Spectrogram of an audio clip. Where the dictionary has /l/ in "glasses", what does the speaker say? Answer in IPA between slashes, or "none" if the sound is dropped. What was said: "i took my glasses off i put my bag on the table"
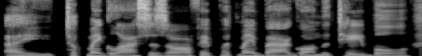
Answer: /l/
